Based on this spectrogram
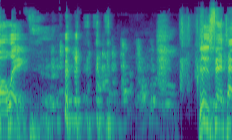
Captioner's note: audience laughing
